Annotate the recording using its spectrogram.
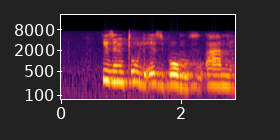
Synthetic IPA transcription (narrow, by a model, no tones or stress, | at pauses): izintʼulieziɓoɱvuʔaːmɛ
